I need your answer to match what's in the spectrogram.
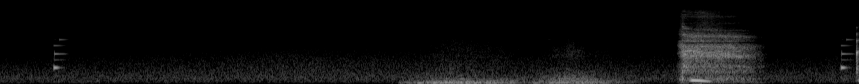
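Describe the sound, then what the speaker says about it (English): A sharp breathy gasp from a character in the Genshin Impact video game, heard once up close after a softer sigh-like breath, over faint ambient wind and a few small chimes. "I heard Yehoda gasp"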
